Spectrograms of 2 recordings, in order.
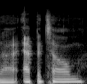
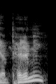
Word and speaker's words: epitome: Um, everybody gets tripped up on epiome. It's not epiome. It's spelled epiome, but it's not epiome. It's the epitome. It's epitome.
